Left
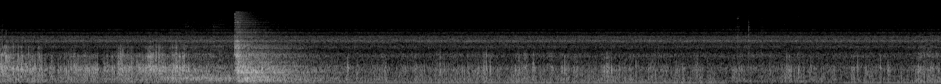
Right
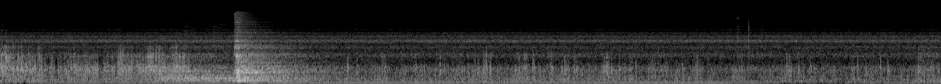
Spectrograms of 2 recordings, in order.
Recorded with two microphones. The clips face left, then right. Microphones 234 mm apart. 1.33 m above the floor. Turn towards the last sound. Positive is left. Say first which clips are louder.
# right 4 dB
turn(degrees=-45)  # may be behind; listen again after turning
